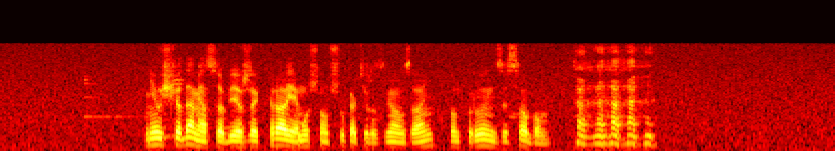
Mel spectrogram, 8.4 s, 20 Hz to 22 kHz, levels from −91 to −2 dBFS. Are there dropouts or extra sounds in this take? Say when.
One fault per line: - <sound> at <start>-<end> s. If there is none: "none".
- laugh at 5.7-6.6 s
